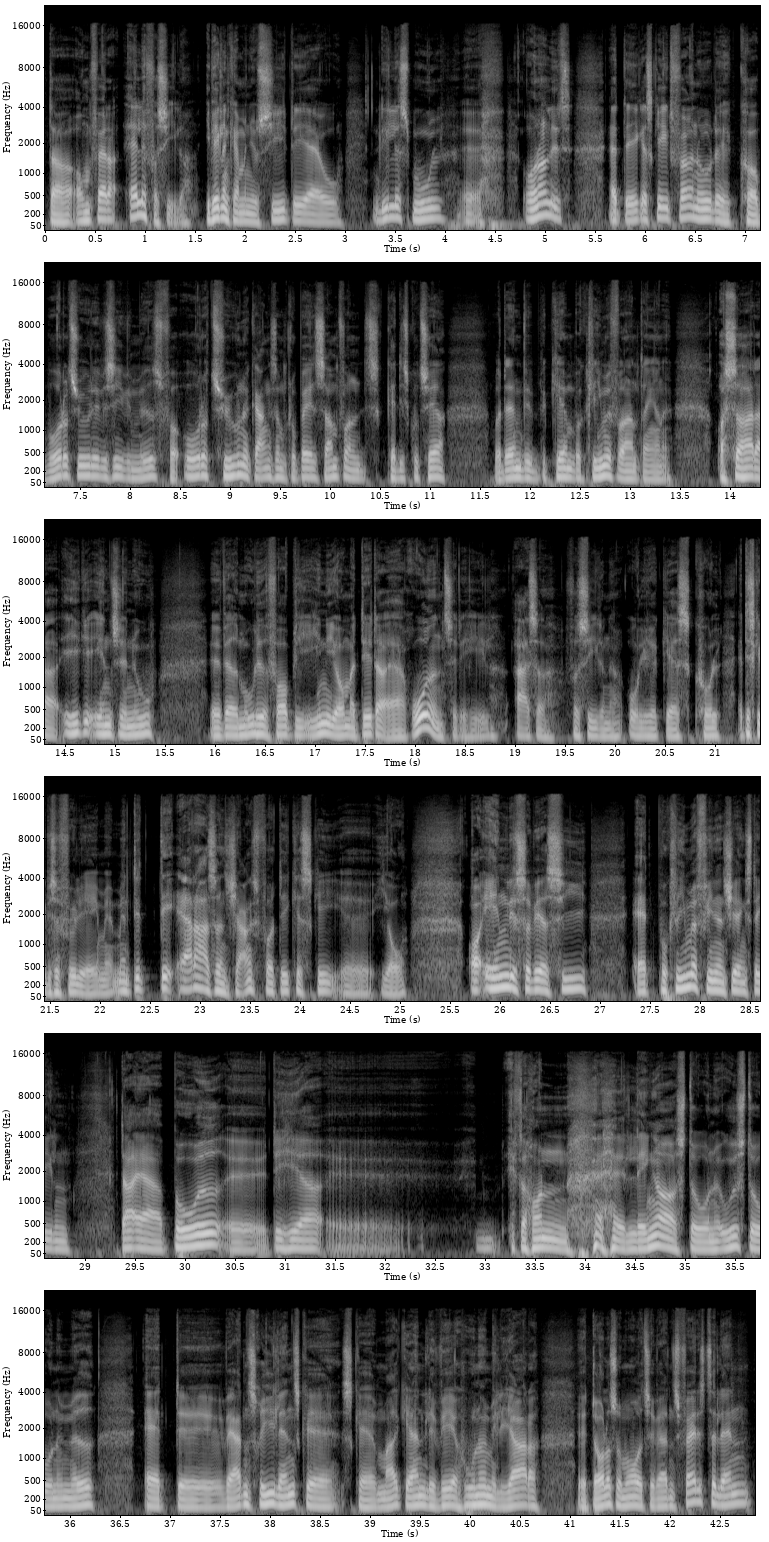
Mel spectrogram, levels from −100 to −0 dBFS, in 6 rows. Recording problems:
uneven, jittery; strongly; from 1 to 42 s

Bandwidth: 16.5 kHz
